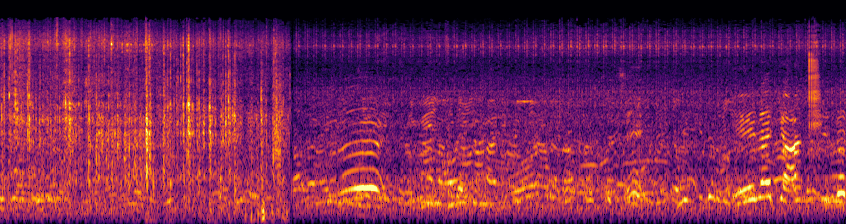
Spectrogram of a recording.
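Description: Rapid, irregular clattering that cuts off sharply about three seconds in. Then a crowd of spectators shouting and calling out, many voices overlapping.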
